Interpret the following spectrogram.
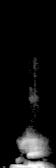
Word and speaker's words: veulent: You want to ভুলে। They want ইল এল ভল, হ্যাঁ ইলেল ভল এমন সাউন্ড আসবে। লাস্টে ওয়েন্টে সাইলেন্ট, ভলের মতো সাউন্ড আসবে, হ্যাঁ ভল।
